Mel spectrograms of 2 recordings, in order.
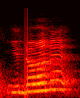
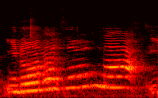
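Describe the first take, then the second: First: Said in the usual way. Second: Higher and very slow teasing; drawn-out teasing. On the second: Acted. Teasing the little girl about her yoga, drawn-out high. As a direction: stretch the question out to tease.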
